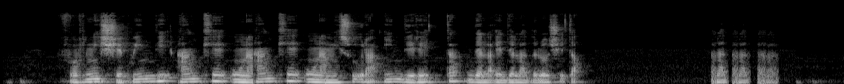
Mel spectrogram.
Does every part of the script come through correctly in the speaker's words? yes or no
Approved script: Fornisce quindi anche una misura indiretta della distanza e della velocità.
no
